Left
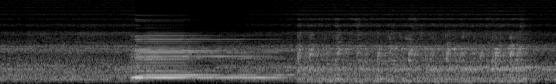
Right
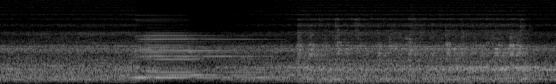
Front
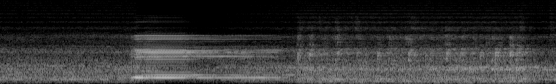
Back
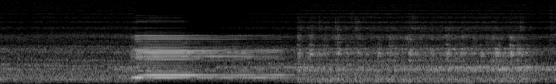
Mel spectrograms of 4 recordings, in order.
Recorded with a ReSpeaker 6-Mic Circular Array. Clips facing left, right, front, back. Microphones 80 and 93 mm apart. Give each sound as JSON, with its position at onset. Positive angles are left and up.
{"t": 1.3, "sound": "an alarm", "azimuth_deg": 65, "distance_m": 9.5}
{"t": 3.0, "sound": "boiling", "azimuth_deg": 40, "distance_m": 9.0}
